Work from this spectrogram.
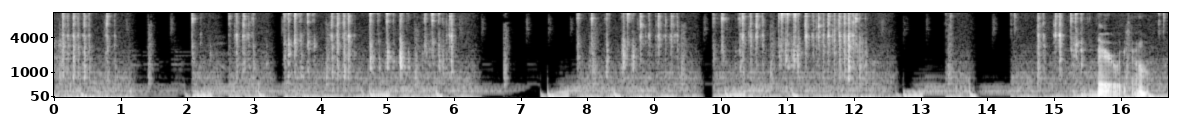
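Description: Rapid clattering keystrokes on a new computer keyboard, steady and close, broken by a few short pauses, with a voice talking faintly underneath at times.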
